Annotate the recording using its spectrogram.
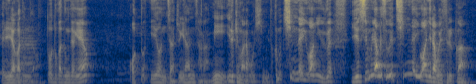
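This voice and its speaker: A man's voice: medium pitch, quick pace, vocal fry, faint music behind. A middle-aged man preaching a sermon as pastor, asking the congregation questions and acting out the voices in the story. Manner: animated, acts out quoted voices, asks the congregation questions.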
